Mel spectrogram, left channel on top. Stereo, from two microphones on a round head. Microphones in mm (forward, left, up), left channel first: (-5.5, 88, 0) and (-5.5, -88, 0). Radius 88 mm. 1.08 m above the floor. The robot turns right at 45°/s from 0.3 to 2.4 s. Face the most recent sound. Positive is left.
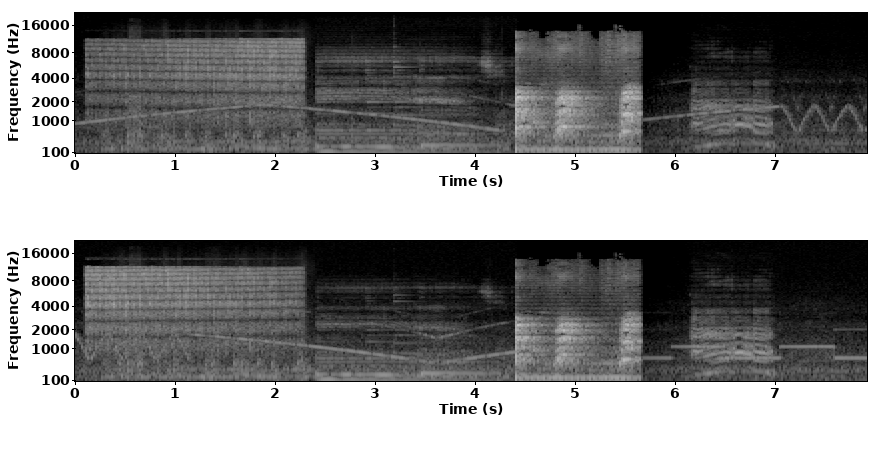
turn(degrees=-10)  # may be behind; listen again after turning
